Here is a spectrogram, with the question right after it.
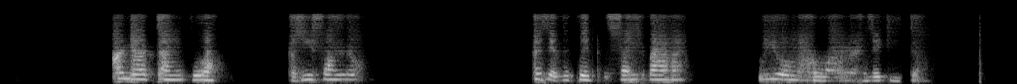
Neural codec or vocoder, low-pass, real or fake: codec, 44.1 kHz, 0.9 kbps, DAC; 10.8 kHz; fake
